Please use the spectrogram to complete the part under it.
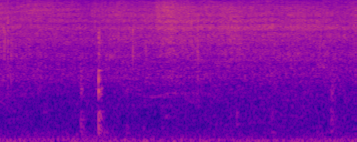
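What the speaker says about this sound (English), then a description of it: "into the pan, thoda sa pani, and that's just gonna deglaze the pan nicely" Water hits a hot pan coated with spices and aromatics for a Mangalorean squid chilli fry, deglazing it with a steady, dense sizzling hiss that continues throughout, with no talking.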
